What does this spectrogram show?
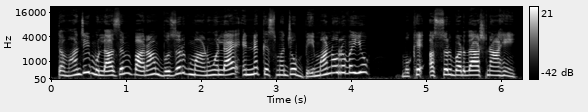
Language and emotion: Sindhi, angry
